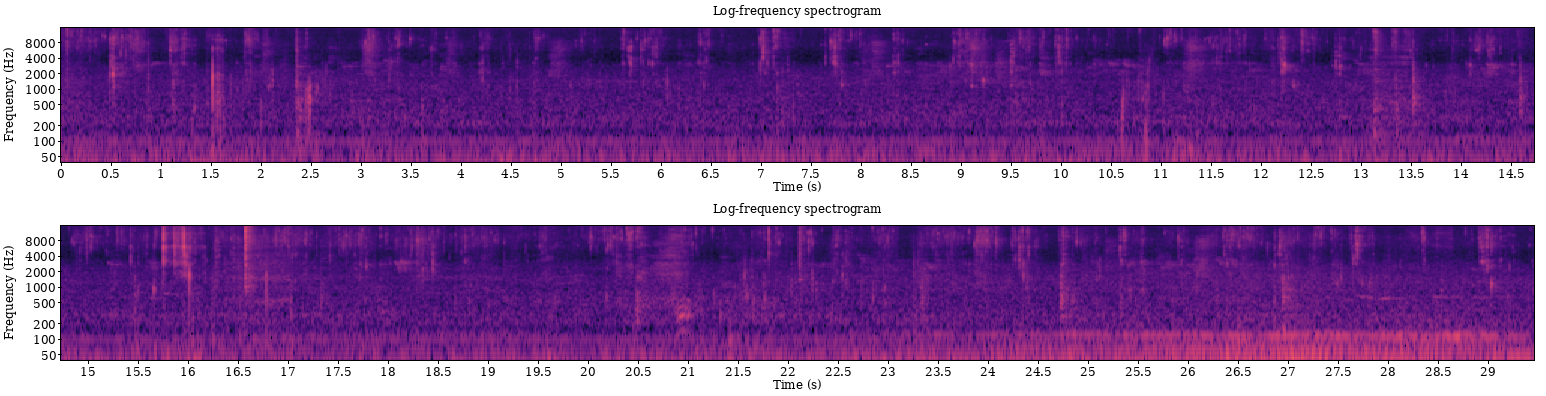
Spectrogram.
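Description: A person eating a rice meal: soft chewing and mouth sounds with scattered small clicks, over a steady low hum that grows louder near the end.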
